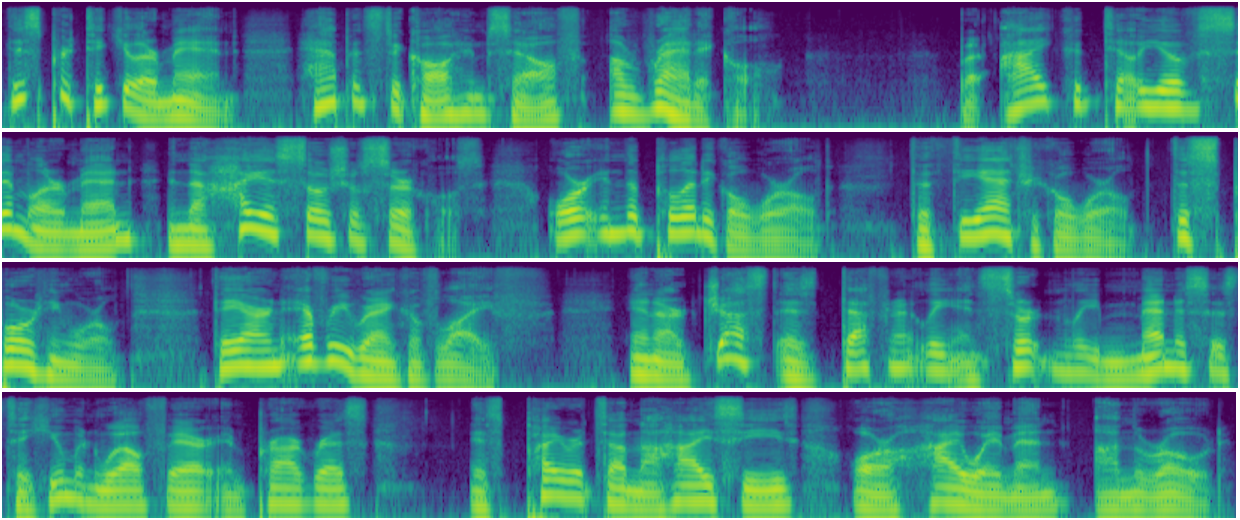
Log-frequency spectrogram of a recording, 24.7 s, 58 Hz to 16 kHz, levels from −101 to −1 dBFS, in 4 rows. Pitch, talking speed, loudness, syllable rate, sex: 120 Hz, 155 wpm, -21 LUFS, 5.0 syllables/s, male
